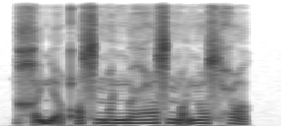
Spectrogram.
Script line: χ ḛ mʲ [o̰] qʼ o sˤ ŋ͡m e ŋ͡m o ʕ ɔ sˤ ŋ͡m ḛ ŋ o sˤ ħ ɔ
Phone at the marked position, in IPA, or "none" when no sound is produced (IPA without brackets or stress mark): o̰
